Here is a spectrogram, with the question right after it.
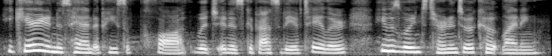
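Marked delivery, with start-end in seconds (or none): none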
